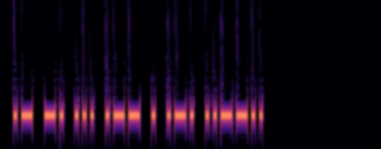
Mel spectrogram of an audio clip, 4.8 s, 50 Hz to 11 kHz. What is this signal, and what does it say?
Morse code, heard as a keyed tone, about 25 wpm, 700 Hz. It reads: ANSWER?
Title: 3x Word-Spacing - Sentences from Top 300 Words - 25wpm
